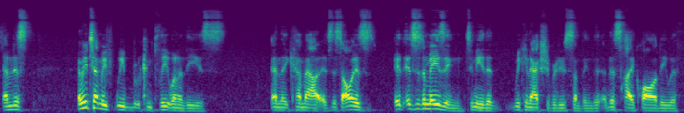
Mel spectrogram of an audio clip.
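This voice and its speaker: A man's voice: on the low side, expressive, fast talker, dry recording. A man hosting a fan dub commentary track in casual chat, with dry, teasing humour.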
